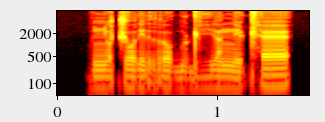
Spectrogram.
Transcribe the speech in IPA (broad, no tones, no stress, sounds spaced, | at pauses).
ɲ ɔ t͡ʃ o ɾ i r o ɡʷ i ɖʱ i ə̯ n i ʈʰ ɛ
